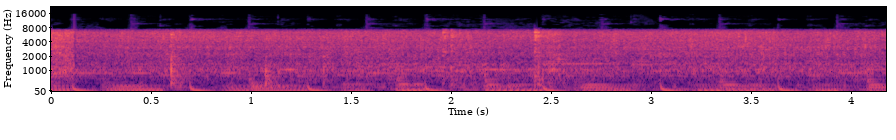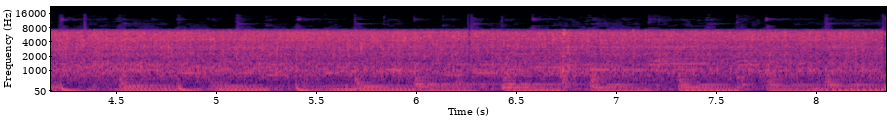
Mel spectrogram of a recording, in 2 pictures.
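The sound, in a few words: prawns frying in hot oil in a wok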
